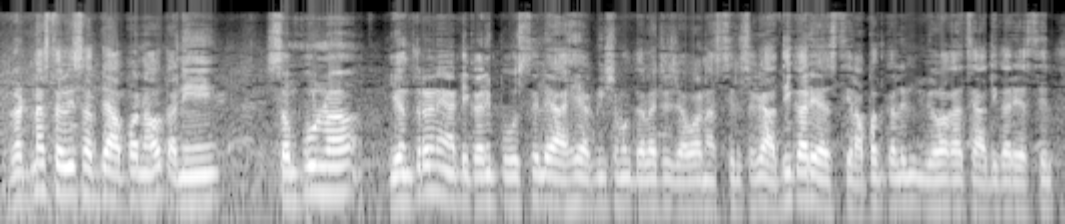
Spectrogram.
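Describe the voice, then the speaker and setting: Fast-talking male field reporter outdoors. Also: medium pitch. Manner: fast, repetitive on-the-spot reporting. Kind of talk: live news report from the scene. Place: outdoors at a factory fire.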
